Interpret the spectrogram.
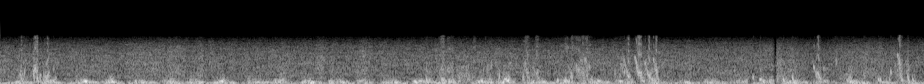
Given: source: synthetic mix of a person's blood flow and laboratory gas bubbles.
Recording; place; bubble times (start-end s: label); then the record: Doppler ultrasound of blood flow; precordium
0.00-0.09 s: bubbles
0.16-0.58 s: bubbles
4.24-5.08 s: bubbles
5.20-5.42 s: bubbles
5.54-5.92 s: bubbles
6.12-6.63 s: bubbles
7.43-7.66 s: bubbles
7.75-8.01 s: bubbles
8.10-8.29 s: bubbles
8.34-8.55 s: bubbles
8.62-8.67 s: bubbles
8.71-9.19 s: bubbles
From the record:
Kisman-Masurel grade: 232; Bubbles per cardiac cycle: several, 3 to 8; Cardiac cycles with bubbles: 50 to 99%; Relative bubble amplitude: moderate (0.250 to 0.450); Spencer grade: 3 (all of the cardiac periods contain showers or single bubble signals, but not dominating or overriding the cardiac motion signals); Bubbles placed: anywhere in the cardiac cycle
